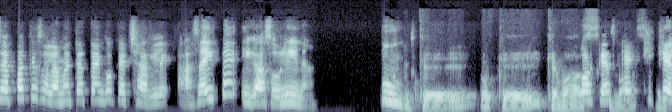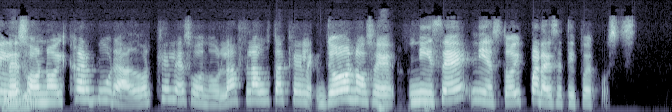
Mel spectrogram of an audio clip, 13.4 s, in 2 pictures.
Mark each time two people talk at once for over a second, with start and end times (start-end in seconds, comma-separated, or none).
5.8-7.1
